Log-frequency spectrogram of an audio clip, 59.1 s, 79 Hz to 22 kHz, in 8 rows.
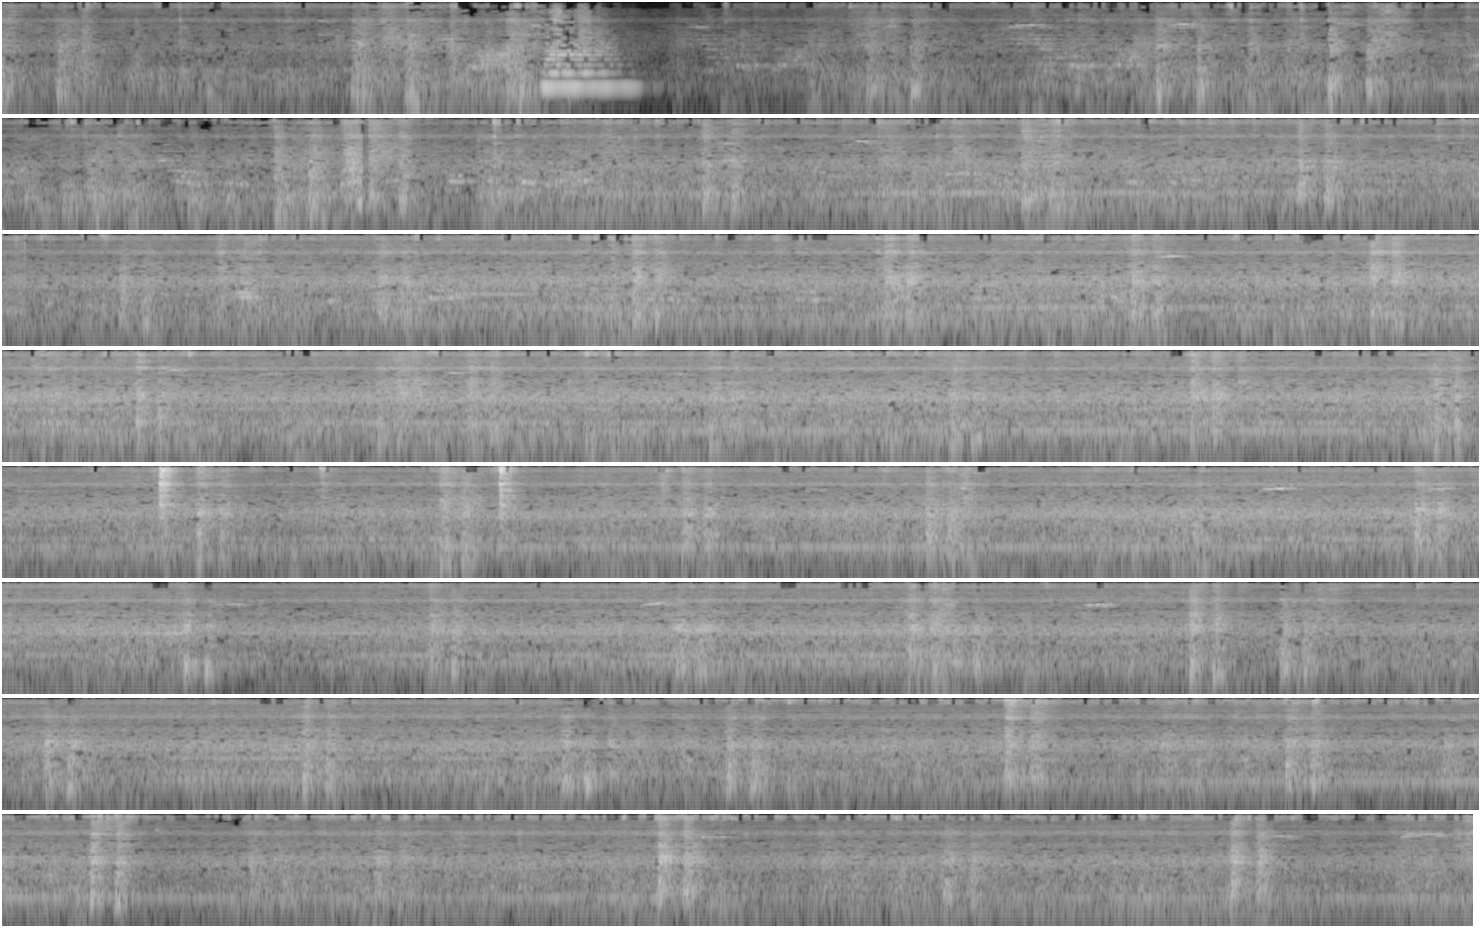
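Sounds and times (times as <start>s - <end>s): train hum inside carriage: 0.0s - 59.0s
knocks and clicks: 5.6s - 28.5s, 29.2s - 34.6s, 54.8s - 56.8s, 57.8s - 58.2s.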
